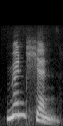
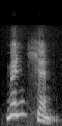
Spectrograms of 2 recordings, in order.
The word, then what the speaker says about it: München: The CH is similar to the way we pronounce the beginning sound in human or huge. Just breathe out a little more forcefully. Chen. Say Chen. Chen. Say München. München.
